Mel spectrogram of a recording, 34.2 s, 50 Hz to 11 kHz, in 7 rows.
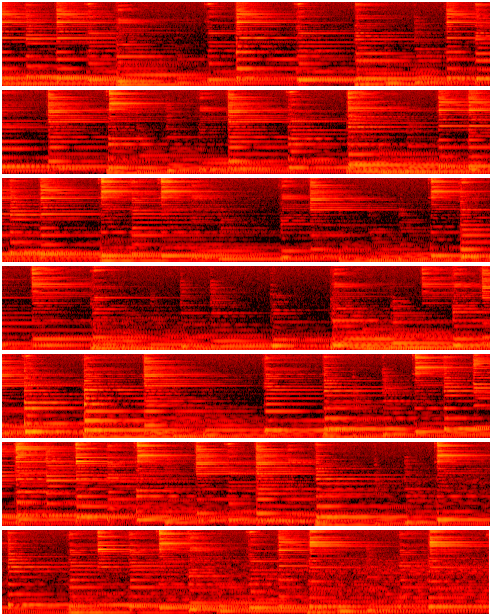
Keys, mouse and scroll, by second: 0.0 ctrl+z, 12.7 ctrl+z, 14.8 ctrl+z, 17.9 ctrl+z, 26.7 ctrl+z, 33.4 ctrl+z.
